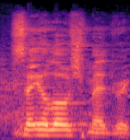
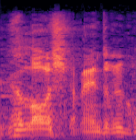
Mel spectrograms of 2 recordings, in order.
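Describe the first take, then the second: First: Said in the usual way. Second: Lightly voiced puppet; a hint of a cheeky puppet. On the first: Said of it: "Everybody say hello to Schmendrick".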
